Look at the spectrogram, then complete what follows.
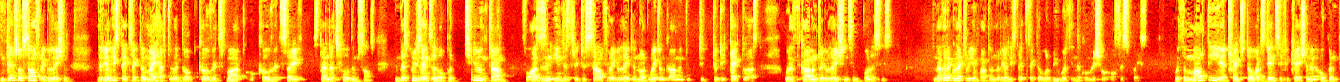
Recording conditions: video call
